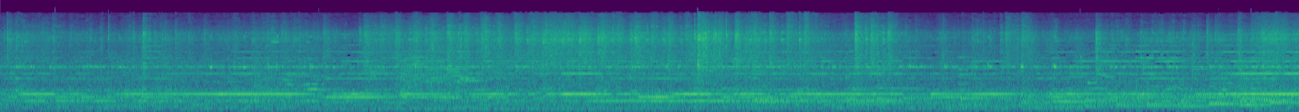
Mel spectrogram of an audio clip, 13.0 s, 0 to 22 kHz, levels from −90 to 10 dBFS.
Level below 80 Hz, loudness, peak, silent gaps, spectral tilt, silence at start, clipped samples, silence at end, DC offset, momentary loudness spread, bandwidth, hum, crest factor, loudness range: -54 dBFS; -20 LUFS; -2 dBFS; none; -1.5 dB/octave; 0 s; under 0.1%; 0 s; under 0.1%; 8 LU; 14.5 kHz; none; 20 dB; 5 LU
